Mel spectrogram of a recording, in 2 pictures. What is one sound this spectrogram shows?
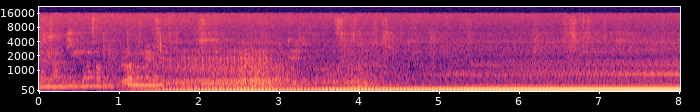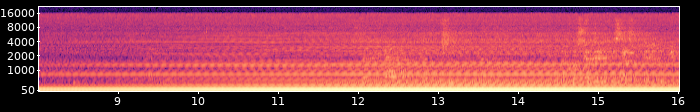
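A deep electronic drone hums steadily and slowly swells louder.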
